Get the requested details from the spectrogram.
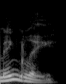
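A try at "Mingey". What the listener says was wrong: That's with a silent L. No, with an Maple Leaf L. There's no L in that name. There's no L in it.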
